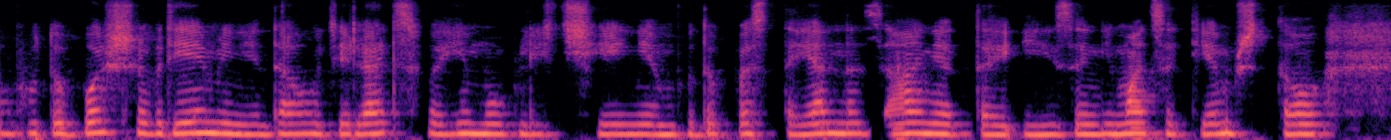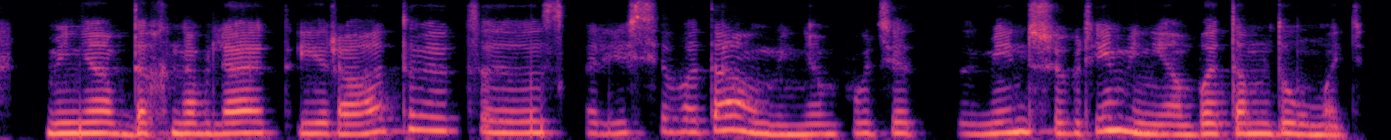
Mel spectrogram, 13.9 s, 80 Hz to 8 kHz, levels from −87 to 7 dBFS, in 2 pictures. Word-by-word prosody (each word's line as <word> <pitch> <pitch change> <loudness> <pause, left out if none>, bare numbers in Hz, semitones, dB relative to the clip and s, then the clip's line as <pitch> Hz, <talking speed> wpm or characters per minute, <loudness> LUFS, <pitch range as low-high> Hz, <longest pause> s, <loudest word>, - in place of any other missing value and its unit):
буду 220 +1 -4
больше 230 +2 0
времени, 220 -1 +2
да, 210 +2 -2
уделять 215 +1 -2
своим 215 0 0
увлечениям, 205 -1 -2
буду 205 +1 -5
постоянно 215 +1 -2
занятой 210 -2 -1
и 195 0 -3
заниматься 210 +2 0
тем, 210 +2 -2
что 210 0 -1 0.6
меня 225 0 +5
вдохновляет 225 +1 +2
и 220 0 +1
радует, 265 +7 0
э, 235 0 +1
скорее 225 -2 -8
всего, 245 +2 -3
да, 285 +3 +2
у 240 - +3
меня 200 -1 +1
будет 225 0 -4 0.2
меньше 230 +4 +2
времени 230 -1 +3
об 200 0 -1
этом 220 0 +3
думать. 200 -4 0
220 Hz, 130 wpm, -22 LUFS, 205-225 Hz, 0.6 s, меня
